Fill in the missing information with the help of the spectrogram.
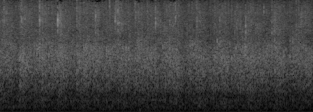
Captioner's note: audience applauds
